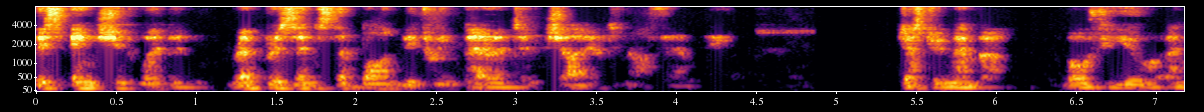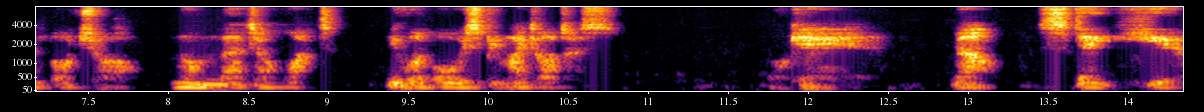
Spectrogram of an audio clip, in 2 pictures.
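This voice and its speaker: A cartoonish character voice at a moderate pace, broken by long, frequent pauses. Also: man, medium pitch for a man. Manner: firm, authoritative.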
